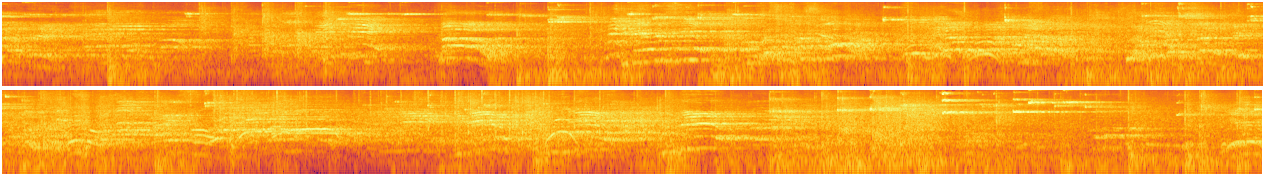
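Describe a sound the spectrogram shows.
Teenage boys shout and call out to each other across the echoing hall.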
